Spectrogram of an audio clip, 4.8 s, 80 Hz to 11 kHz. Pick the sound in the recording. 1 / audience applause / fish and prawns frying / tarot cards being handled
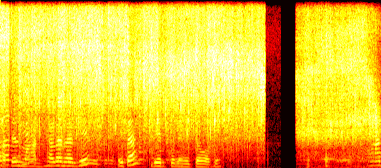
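fish and prawns frying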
